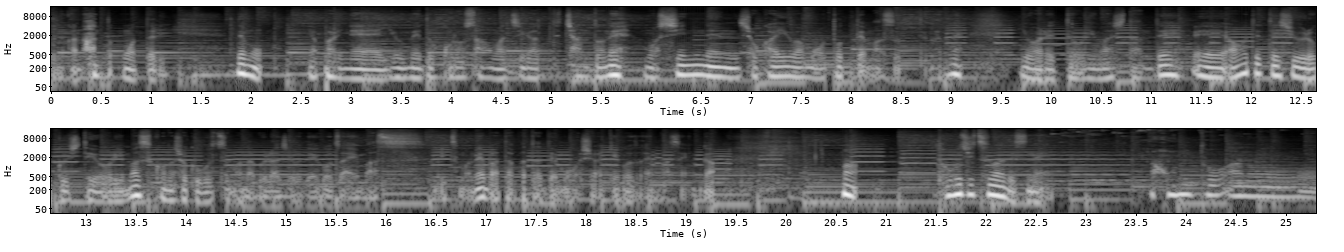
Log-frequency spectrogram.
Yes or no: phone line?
no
